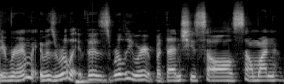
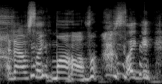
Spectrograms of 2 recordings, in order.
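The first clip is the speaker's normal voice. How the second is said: higher, laughing disbelief; 8 semitones higher than usual. Retold or imitated. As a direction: laugh through mock exasperation. Retelling own exasperated reply.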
